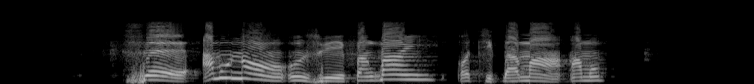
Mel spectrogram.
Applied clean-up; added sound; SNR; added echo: none; none; none; none.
